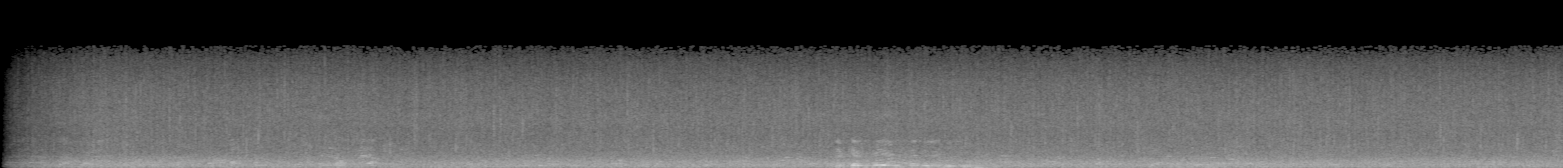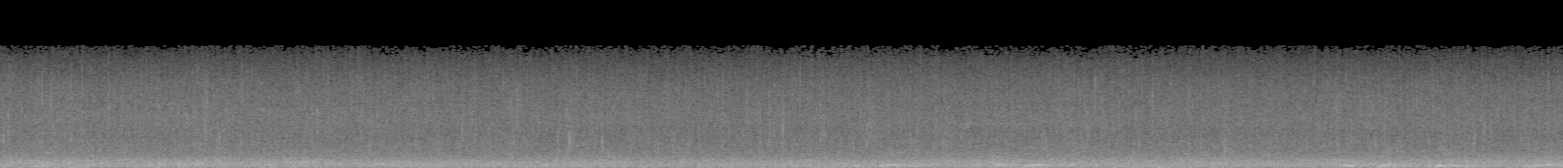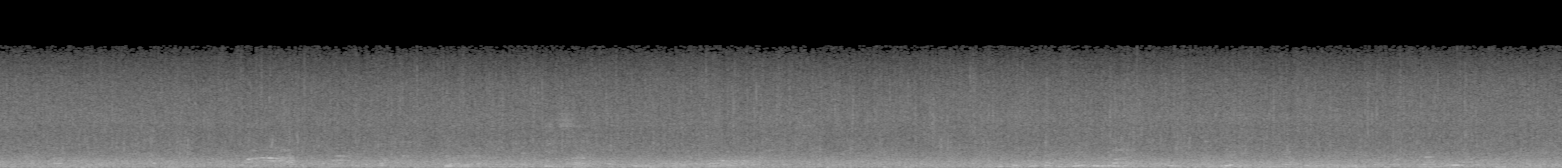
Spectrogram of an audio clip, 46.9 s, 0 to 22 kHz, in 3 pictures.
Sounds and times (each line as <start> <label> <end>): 0.0 rainy night 46.8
